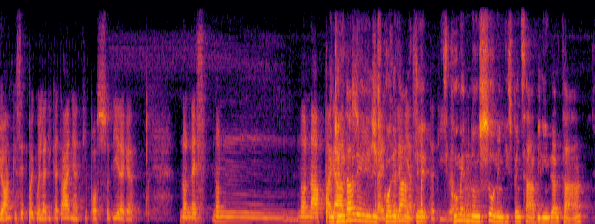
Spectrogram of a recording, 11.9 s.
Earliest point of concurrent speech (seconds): 6.6 s

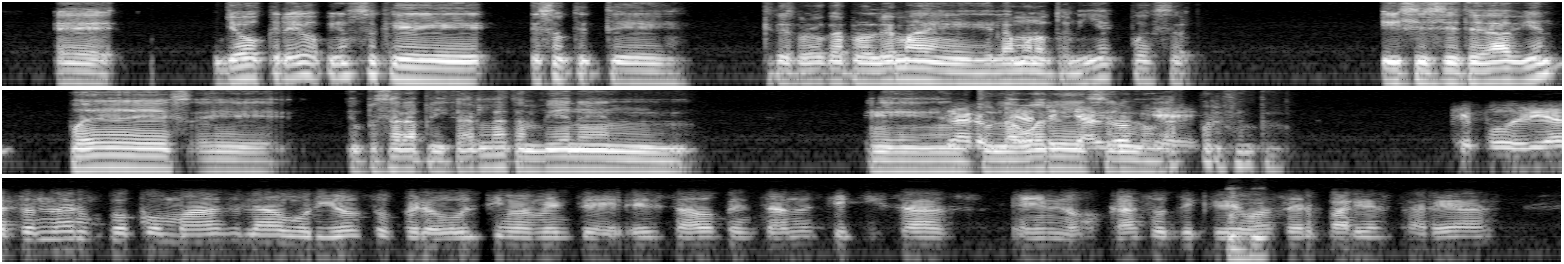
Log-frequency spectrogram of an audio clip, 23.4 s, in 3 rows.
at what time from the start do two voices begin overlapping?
12.5 s

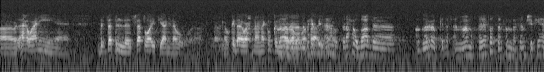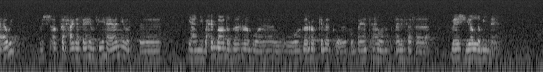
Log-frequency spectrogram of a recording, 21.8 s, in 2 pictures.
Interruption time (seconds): 5.5 s

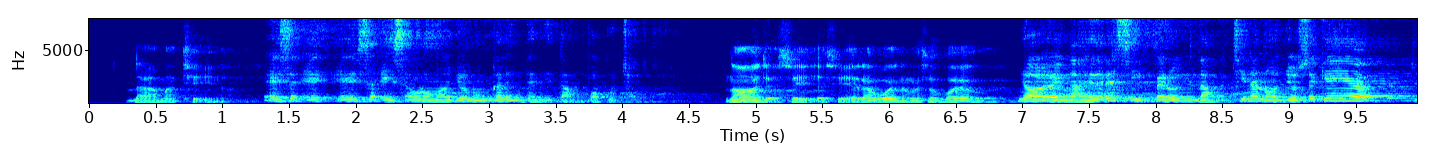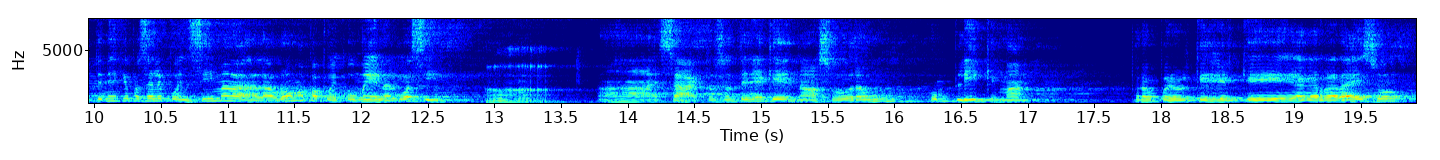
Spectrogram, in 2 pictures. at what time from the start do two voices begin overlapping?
none

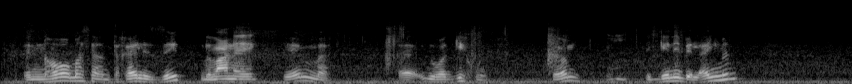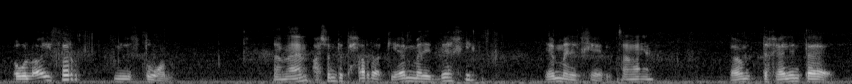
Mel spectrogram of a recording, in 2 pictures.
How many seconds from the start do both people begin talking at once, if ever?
none

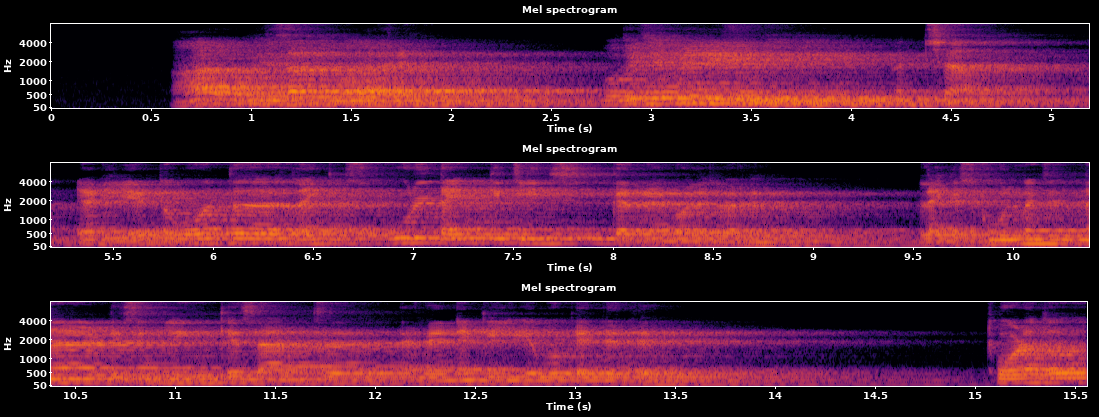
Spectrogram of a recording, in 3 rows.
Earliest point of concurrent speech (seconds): none

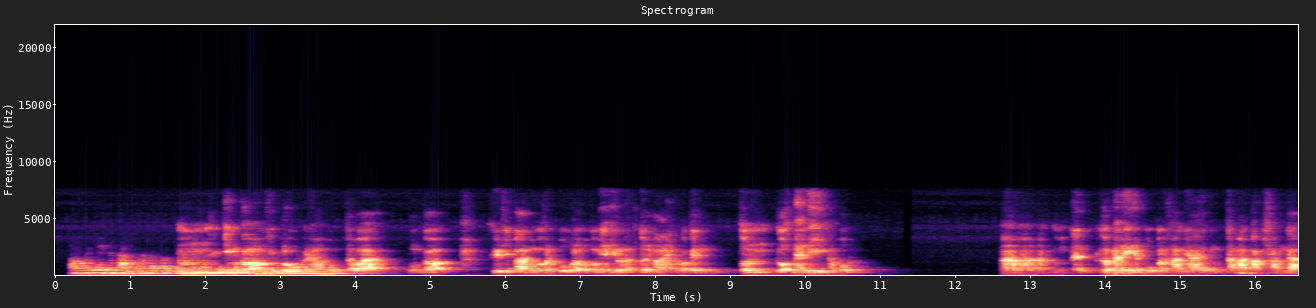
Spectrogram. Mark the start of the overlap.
1.6 s

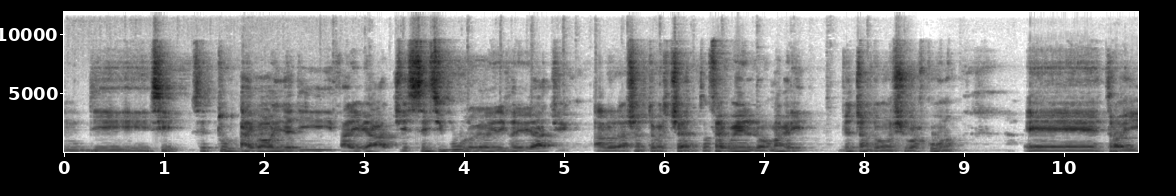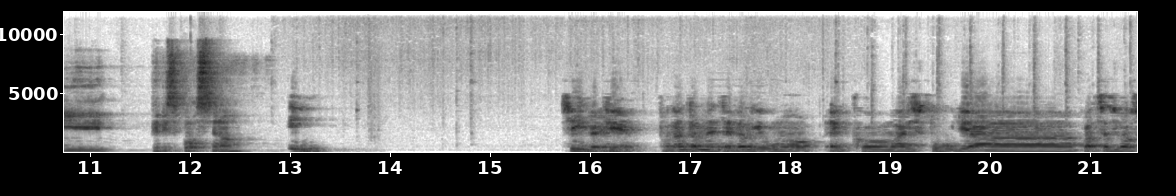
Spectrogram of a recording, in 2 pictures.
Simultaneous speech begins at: none

